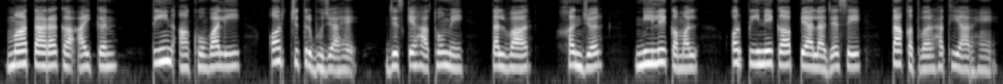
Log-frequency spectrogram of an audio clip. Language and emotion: Urdu, neutral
